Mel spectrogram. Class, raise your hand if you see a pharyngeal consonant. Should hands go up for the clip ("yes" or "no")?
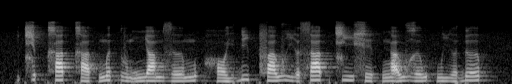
no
